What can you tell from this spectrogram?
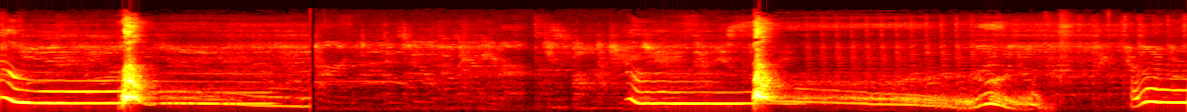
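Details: A Boston Terrier trained to sing gives long, wavering howls that slide downward at the end, while his owner nearby asks "can you sing" and praises him.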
